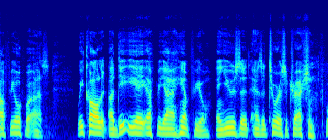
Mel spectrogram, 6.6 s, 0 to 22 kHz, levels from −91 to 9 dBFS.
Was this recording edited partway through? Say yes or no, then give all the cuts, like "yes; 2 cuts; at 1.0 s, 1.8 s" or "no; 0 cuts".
yes; 2 cuts; at 2.1 s, 4.2 s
